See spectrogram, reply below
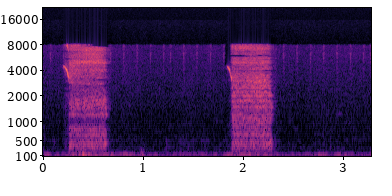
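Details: In a nest box before dawn, 20 February 2024, a barn owl mother and older owlet together; a pair of loud, breathy screeching hisses, each lasting about half a second, about one and a half seconds apart.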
